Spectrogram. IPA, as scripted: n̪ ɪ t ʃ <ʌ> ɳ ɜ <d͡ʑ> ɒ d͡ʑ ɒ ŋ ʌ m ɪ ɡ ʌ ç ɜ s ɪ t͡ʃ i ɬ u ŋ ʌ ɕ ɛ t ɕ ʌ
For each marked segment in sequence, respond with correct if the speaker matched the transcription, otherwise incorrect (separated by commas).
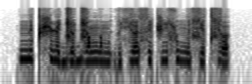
correct, correct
